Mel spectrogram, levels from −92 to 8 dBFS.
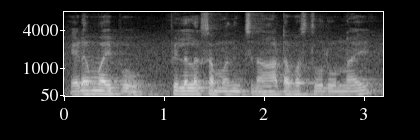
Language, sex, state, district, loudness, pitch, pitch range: Telugu, male, Telangana, Komaram Bheem, -18 LUFS, 105 Hz, 100-110 Hz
